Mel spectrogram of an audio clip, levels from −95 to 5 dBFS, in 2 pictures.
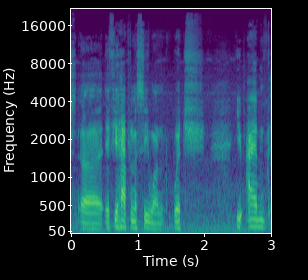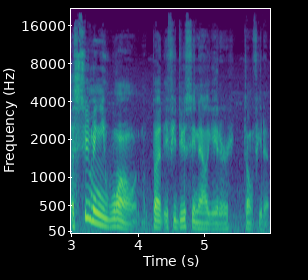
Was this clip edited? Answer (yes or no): no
